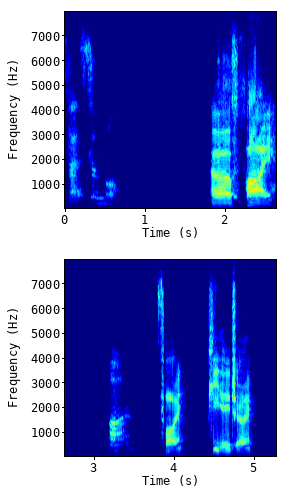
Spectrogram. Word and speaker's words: Phi: How do you pronounce that symbol? Phi.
